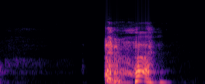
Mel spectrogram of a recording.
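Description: A man clears his throat briefly, in one short two-part burst about a second in.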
